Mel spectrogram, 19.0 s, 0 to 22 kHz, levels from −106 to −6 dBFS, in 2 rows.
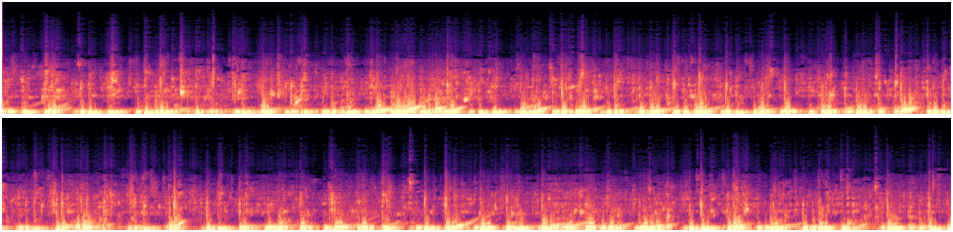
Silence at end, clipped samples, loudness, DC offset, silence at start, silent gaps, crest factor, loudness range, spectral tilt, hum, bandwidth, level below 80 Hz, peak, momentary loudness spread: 0 s; under 0.1%; -13 LUFS; under 0.1%; 0 s; none; 8 dB; 3 LU; -11.5 dB/octave; none; 2.9 kHz; -10 dBFS; -2 dBFS; 5 LU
